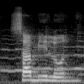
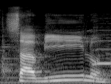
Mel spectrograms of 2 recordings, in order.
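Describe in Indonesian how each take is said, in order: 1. Vokalnya dibaca pendek, tidak dipanjangkan. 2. Vokalnya dipanjangkan, dua harakat. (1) "Tidak boleh dibaca sabilun" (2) "Sabilun dipanjangkan dua harakat"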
